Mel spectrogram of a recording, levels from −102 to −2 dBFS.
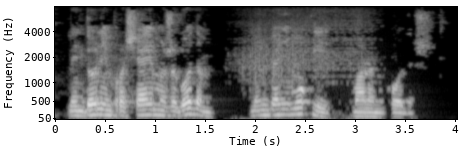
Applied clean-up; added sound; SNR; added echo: classical method spectral subtraction.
